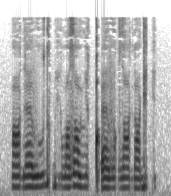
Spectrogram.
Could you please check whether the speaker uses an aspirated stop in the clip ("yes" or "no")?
no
